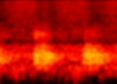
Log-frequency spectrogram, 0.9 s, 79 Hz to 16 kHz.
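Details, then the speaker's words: Two quick whooshing pulses of a fetal heartbeat on ultrasound, at a fast fetal rate, in a viable pregnancy following nine prior miscarriages after years of infertility. "It's the sound Karmann and Ryan Wennerland have been waiting to hear the past 10 years, their baby's heartbeat."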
